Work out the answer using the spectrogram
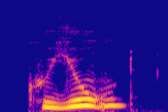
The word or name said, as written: kujon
